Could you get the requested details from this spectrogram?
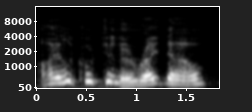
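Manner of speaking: high, eager hostess; Missus Rogers hurrying to oblige. A narrator's reading. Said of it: "said Missus Rogers".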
